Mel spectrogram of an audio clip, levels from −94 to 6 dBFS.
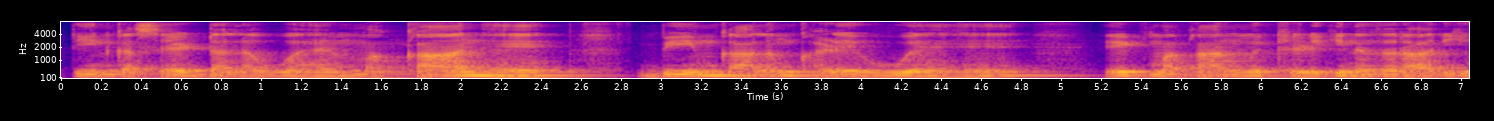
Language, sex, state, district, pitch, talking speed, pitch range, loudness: Hindi, male, Chhattisgarh, Sarguja, 95 Hz, 180 wpm, 90-100 Hz, -18 LUFS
